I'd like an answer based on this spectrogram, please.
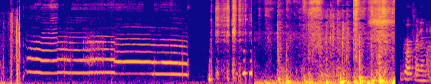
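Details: Kitten gives one drawn-out meow of over three seconds, a steady harmonic tone that slowly falls in pitch, followed by noisy thumps and rustling.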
